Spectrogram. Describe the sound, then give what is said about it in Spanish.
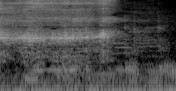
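A steady, rasping snore drones on without a break, low and throaty with a buzzing rattle, moderately loud, with no talking over it. “Pues no, güey, o sea, simplemente pues chingala, pues está roncando ya.”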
